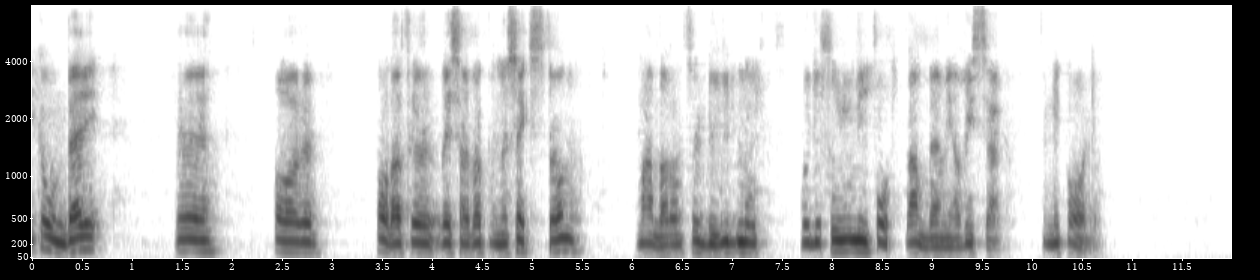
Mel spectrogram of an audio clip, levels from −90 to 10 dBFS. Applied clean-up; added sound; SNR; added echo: neural mask model DeepFilterNet 3.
